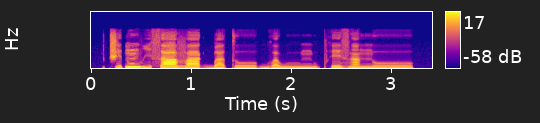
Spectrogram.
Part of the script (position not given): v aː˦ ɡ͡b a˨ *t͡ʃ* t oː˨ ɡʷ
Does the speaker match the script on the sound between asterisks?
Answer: no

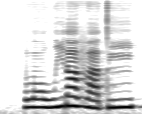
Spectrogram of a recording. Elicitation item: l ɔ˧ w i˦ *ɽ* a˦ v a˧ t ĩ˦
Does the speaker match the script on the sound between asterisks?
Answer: no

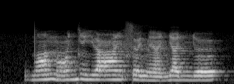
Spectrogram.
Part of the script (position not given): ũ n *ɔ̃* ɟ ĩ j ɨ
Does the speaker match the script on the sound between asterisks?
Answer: yes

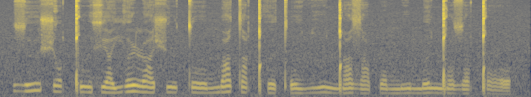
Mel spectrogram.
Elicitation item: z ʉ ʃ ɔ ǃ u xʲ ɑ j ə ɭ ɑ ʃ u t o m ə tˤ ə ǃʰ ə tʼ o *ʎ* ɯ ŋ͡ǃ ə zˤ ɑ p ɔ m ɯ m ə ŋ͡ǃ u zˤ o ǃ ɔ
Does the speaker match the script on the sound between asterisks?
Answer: yes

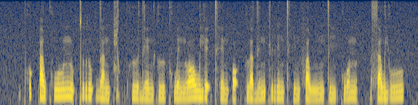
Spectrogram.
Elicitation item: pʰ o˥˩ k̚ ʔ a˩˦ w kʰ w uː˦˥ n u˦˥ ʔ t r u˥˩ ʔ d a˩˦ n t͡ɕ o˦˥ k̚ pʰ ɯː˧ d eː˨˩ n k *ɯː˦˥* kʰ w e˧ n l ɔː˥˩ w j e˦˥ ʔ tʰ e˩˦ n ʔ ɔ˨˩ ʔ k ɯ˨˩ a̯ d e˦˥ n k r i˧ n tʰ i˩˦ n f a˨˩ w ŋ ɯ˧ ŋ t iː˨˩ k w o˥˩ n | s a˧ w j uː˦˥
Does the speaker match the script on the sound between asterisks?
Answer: no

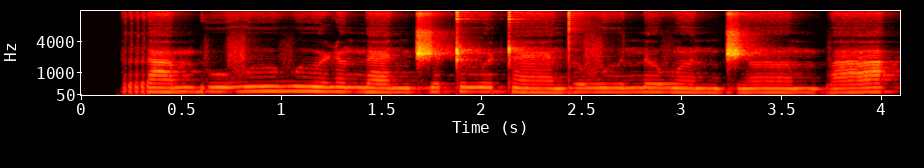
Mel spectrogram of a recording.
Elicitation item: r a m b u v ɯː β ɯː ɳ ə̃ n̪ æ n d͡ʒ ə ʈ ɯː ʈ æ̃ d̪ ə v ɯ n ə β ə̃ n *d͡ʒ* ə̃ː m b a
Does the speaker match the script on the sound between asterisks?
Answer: yes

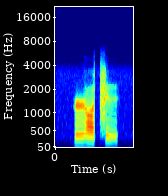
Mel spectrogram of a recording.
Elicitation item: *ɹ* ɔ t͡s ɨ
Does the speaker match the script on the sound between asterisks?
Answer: yes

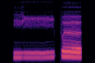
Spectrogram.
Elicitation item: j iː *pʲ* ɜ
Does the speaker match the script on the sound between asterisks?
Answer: no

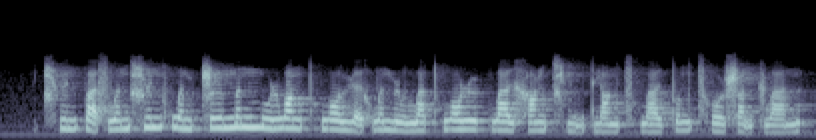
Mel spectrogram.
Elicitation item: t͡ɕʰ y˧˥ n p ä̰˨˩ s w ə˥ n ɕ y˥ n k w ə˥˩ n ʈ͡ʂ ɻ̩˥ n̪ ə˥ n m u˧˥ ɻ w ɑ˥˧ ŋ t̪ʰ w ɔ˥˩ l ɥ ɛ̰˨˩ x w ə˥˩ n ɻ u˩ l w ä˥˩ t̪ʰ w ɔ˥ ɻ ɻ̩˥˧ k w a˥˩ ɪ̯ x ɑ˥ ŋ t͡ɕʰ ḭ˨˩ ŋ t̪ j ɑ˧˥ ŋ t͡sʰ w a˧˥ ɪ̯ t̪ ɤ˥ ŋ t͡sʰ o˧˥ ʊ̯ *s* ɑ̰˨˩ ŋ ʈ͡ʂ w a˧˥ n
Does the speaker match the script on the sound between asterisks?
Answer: no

